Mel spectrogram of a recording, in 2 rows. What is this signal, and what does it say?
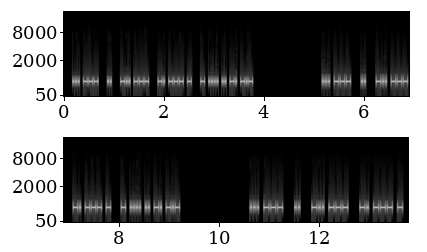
Morse code, heard as a keyed tone, about 38 wpm, 700 Hz. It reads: SO I DO NOT THINK SO I DO NOT THINK SO I DO NOT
